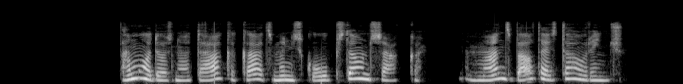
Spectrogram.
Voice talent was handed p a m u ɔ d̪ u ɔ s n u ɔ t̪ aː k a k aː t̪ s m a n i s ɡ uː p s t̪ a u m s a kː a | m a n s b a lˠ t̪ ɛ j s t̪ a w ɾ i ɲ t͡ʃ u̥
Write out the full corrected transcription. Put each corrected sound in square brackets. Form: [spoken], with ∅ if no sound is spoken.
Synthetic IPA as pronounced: p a m u ɔ d̪ u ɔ s n u ɔ t̪ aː k a k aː t̪ s m a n i s [k] uː p s t̪ a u [n] s a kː a | m a n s b a lˠ t̪ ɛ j s t̪ a w ɾ i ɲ t͡ʃ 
